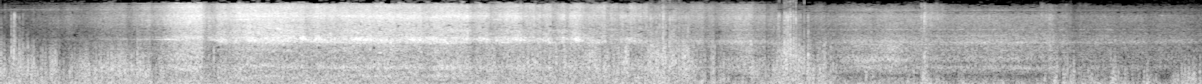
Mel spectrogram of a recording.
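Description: ScotRail electric multiple-unit train running through a station platform. The rush of its wheels and air swells about two seconds in and carries a steady high whine, then fades over the last few seconds. Wind buffets the microphone throughout.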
